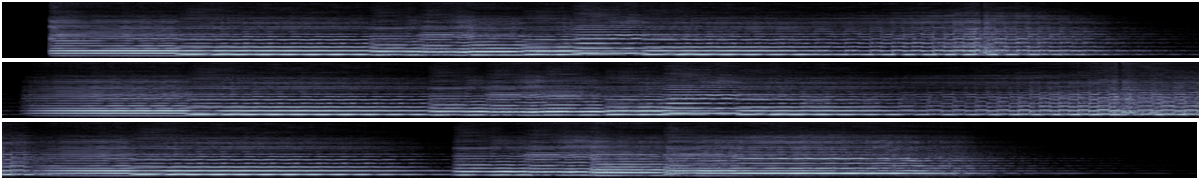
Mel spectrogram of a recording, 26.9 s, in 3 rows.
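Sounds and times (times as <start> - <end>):
emotional expressive viola with ornaments: 0.4 - 8.4, 9.2 - 25.7.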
